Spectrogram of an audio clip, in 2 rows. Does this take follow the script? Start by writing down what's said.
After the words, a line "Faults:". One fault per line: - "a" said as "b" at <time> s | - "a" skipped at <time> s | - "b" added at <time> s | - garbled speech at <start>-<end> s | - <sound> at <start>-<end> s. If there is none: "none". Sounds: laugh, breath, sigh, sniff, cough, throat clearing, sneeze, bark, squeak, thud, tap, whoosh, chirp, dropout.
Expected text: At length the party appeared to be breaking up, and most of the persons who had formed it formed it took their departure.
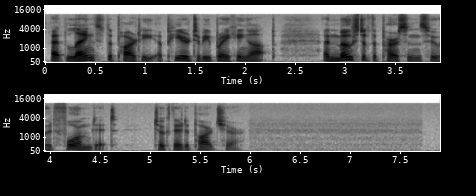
At length the party appeared to be breaking up, and most of the persons who had formed it took their departure.
Faults:
- "formed it" skipped at 4.7 s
